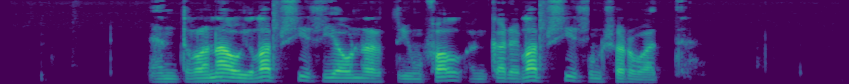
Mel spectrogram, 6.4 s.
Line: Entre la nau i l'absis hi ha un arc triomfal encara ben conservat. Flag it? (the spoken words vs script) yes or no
yes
